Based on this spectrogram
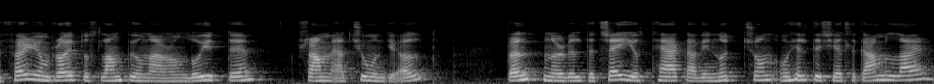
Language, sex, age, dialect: Faroese, female, 36-60, Suðuroy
